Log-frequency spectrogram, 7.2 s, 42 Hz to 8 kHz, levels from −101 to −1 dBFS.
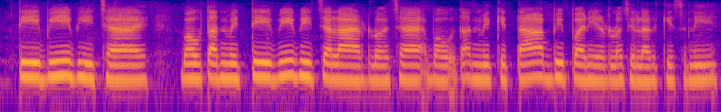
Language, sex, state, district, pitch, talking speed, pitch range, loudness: Angika, female, Bihar, Bhagalpur, 200 Hz, 190 wpm, 190-215 Hz, -27 LUFS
